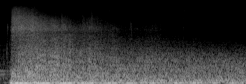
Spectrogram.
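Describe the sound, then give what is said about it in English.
A heavy crack of thunder from a storm that suddenly rolled in at night bursts in and rolls on as a loud, deep, continuous rumble for a couple of seconds, with no voices. “Oh no, looks like a storm suddenly rolled in and now it's super cloudy”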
